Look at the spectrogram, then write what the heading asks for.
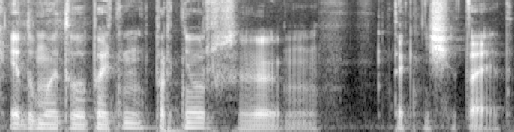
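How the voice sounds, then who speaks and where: Low gravelly man with dry quips. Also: fairly even intonation, unhurried, darkish tone. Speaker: podcast co-host. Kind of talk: casual podcast chat.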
